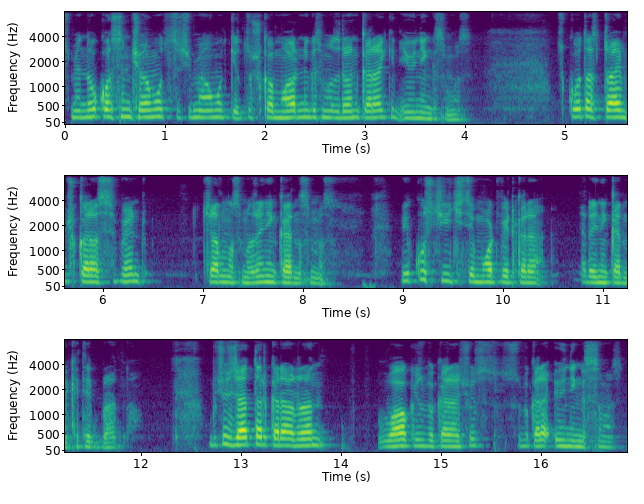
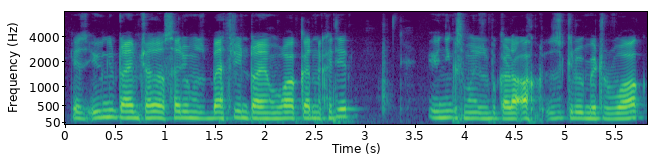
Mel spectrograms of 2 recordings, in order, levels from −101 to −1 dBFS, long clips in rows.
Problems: background sounds at intervals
